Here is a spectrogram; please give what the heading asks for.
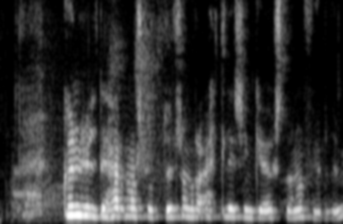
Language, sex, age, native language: Icelandic, female, 11, Icelandic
